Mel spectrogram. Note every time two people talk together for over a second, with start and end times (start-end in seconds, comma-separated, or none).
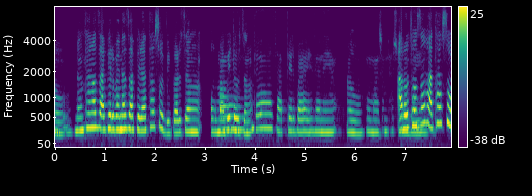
none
